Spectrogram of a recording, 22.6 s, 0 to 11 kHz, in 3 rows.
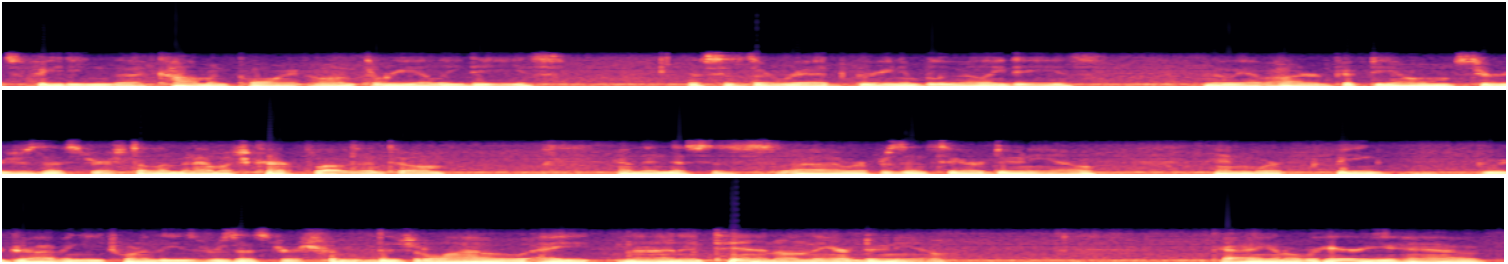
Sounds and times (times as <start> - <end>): Speech: 0.0 - 9.8, 10.6 - 19.9, 21.1 - 22.5.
